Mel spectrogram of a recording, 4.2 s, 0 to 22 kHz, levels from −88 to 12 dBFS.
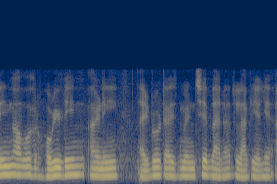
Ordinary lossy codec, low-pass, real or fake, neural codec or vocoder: none; 5.4 kHz; fake; codec, 16 kHz, 0.8 kbps, ZipCodec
